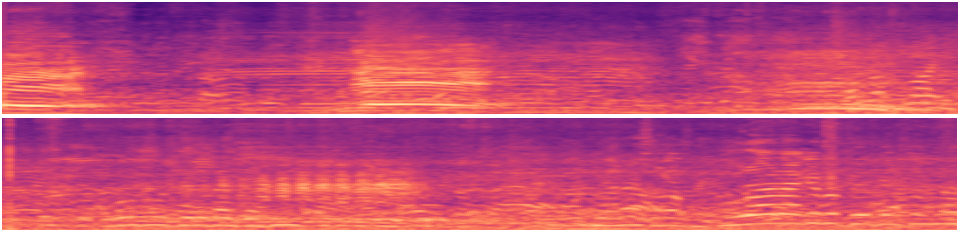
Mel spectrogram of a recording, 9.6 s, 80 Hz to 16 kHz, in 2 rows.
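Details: Sahiwal bull cattle in Natore on 2 February 2025: a series of deep, drawn moos from several animals, one strong call near the start and more overlapping later, with background chatter and a sharp click.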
